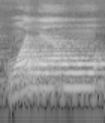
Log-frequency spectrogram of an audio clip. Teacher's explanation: Bagus, dimulai dengan huruf wau, makhrajnya adalah shafatain. Kedua bibir membulat ke depan.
